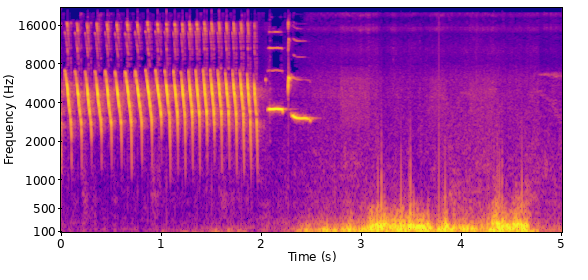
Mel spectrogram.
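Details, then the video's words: Breeding-condition canary, used to train young birds: a quick even trill of short falling notes for two seconds, a brief thin whistle, then only low rumbling noise. "KENARI GACOR DURASI PANJANG Cuit CUIT BIRAHI UNTUK PANCINGAN & MASTERAN Kenari PAUD AGAR BUNYI"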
